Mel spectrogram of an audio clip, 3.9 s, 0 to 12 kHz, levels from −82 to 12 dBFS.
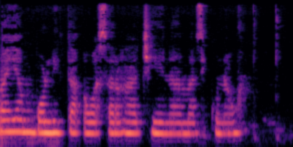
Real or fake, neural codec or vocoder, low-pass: real; none; 10.8 kHz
